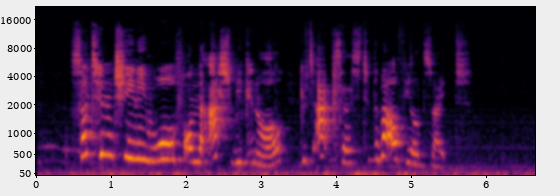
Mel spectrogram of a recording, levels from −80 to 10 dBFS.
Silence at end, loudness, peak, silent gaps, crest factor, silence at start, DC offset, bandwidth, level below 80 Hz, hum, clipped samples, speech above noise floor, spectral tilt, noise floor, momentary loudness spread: 0.6 s; -16 LUFS; -2 dBFS; none; 18 dB; 0.5 s; under 0.1%; 15.5 kHz; -38 dBFS; none; under 0.1%; 25 dB; -1.5 dB/octave; -43 dBFS; 15 LU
